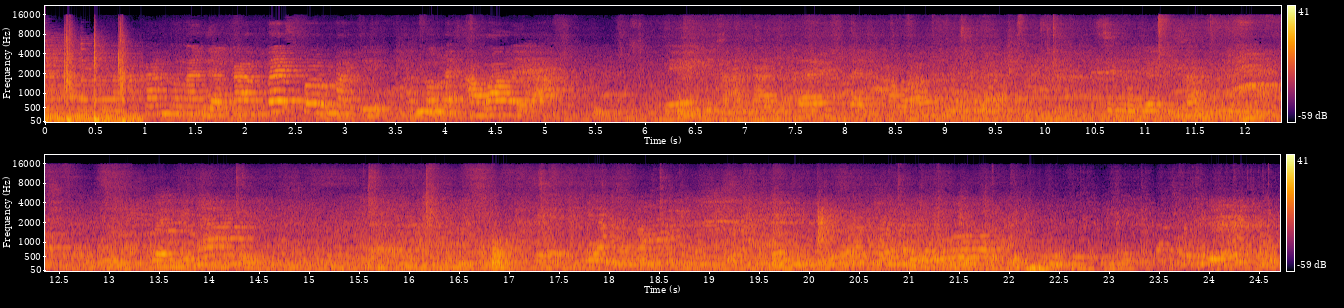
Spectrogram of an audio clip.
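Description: Children chatter quietly in a room.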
